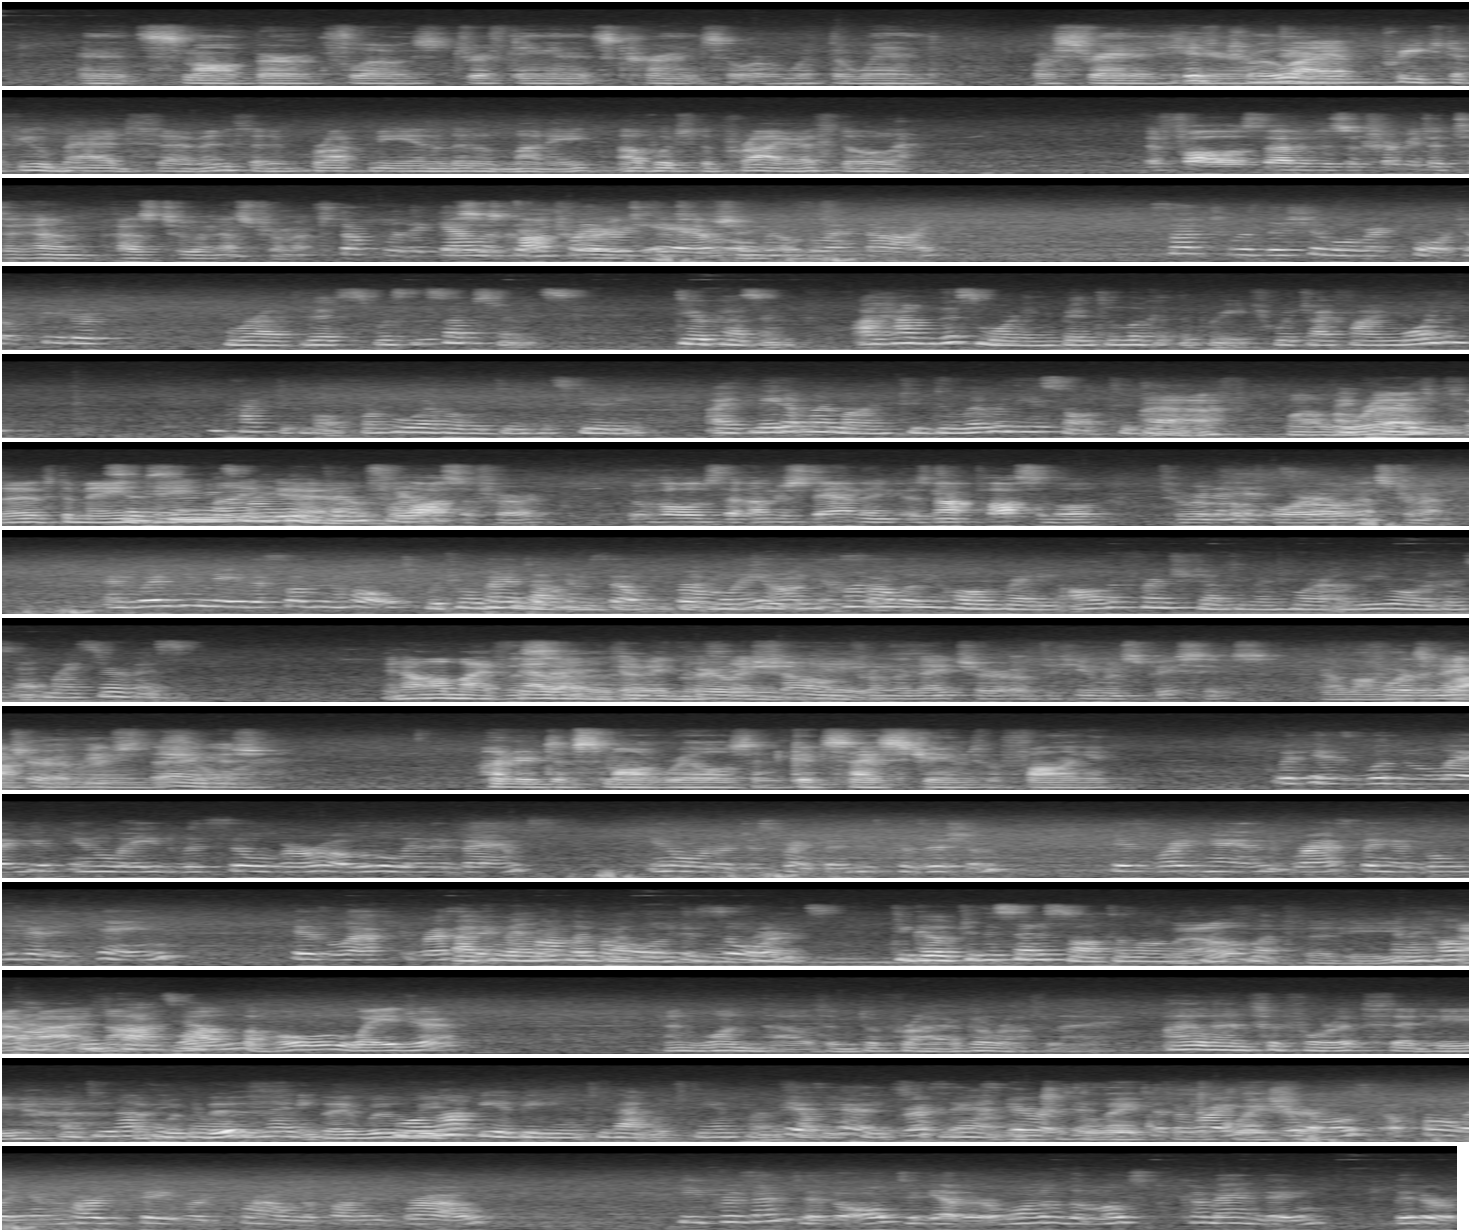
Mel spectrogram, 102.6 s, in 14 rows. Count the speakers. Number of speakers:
5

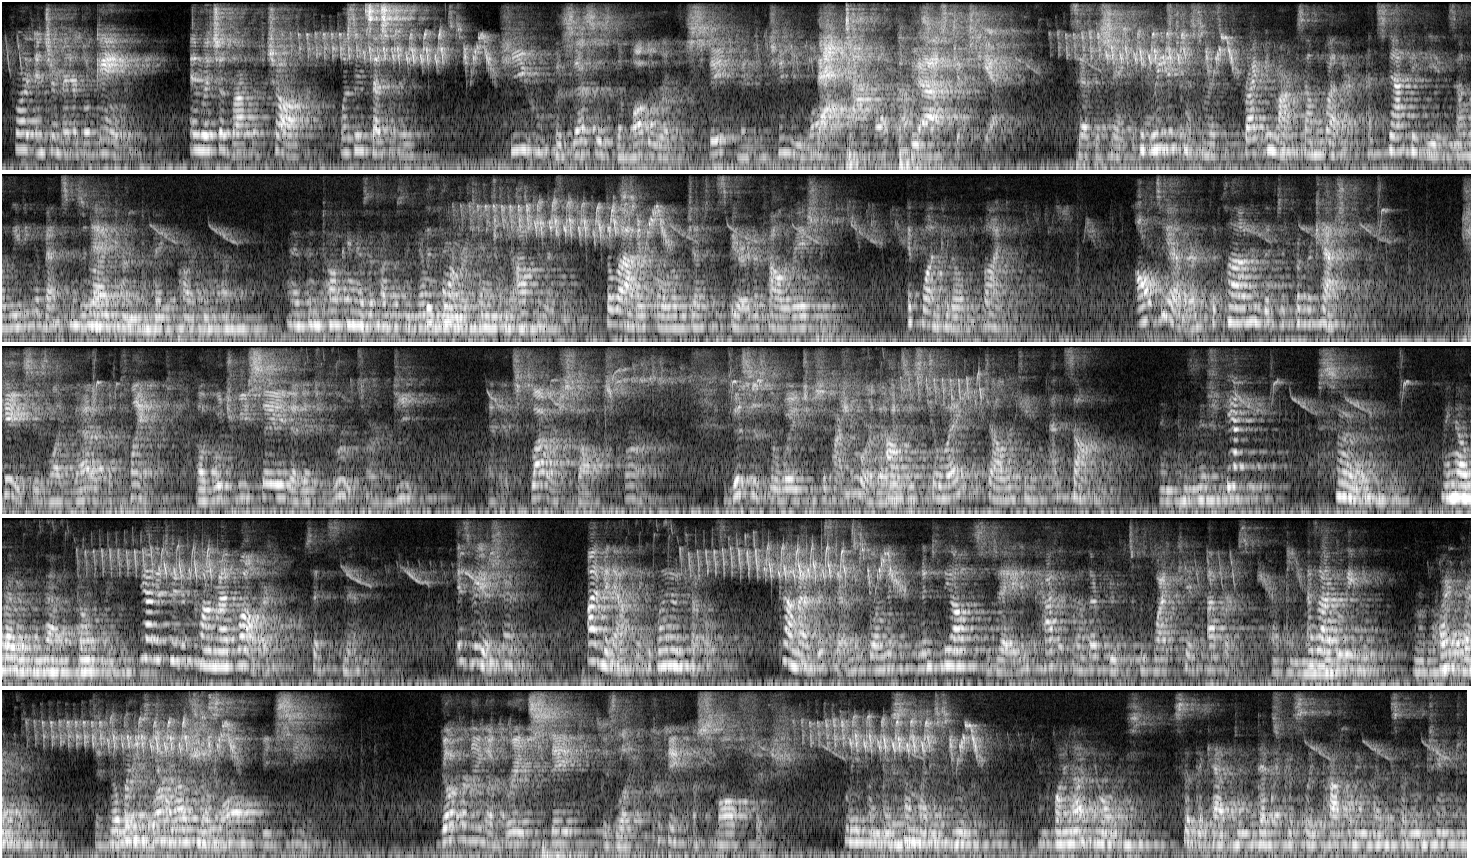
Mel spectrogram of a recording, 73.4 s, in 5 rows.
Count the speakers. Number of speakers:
5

